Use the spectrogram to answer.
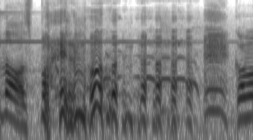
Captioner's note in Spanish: risas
